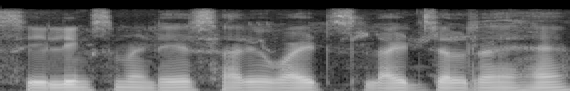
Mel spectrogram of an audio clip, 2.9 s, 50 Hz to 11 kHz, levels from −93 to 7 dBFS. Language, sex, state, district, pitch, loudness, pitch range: Hindi, male, Jharkhand, Deoghar, 95 Hz, -17 LUFS, 95-100 Hz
